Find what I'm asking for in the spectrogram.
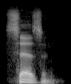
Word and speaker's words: Seson: The correct pronunciation of S-E-S-O-N, Sezen.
